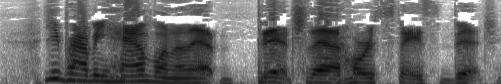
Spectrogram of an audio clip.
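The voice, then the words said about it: Imitates another person's voice. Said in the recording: “that's my impression of my wife”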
